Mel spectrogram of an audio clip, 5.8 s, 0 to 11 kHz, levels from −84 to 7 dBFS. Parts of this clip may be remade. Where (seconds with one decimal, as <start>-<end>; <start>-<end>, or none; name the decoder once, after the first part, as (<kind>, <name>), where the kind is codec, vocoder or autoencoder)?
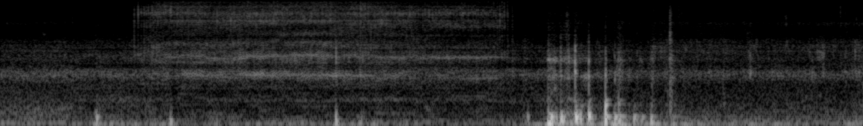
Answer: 0.5-4.0 (codec, SNAC)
